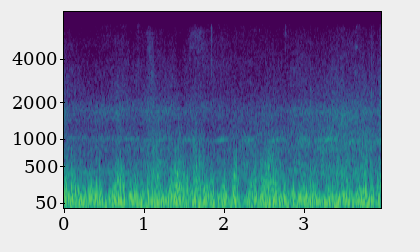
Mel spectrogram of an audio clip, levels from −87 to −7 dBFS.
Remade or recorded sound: recorded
